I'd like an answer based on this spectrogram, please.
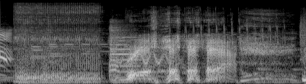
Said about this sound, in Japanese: なんだってこうなったらおなら攻撃だ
